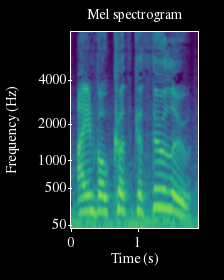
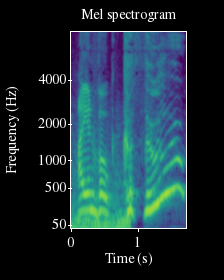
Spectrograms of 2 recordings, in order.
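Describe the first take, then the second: First: It is said firmly, with confidence. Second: It is said hesitantly, without confidence. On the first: The speaker calls it right. "with more confidence" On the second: The speaker calls it wrong. "I should deliver that with more confidence"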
